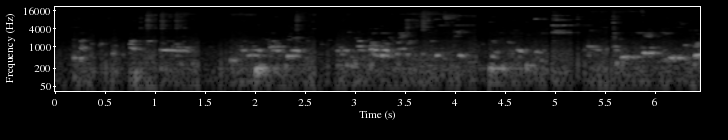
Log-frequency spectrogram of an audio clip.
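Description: Indistinct voices of several people close by, in short broken murmured phrases.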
